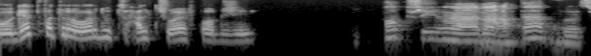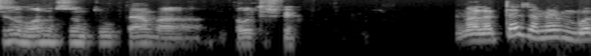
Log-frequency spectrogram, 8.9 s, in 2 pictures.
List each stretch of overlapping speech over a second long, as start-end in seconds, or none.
none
